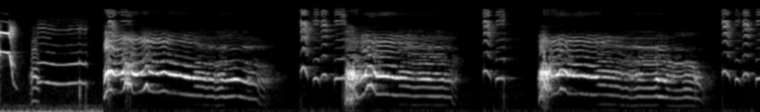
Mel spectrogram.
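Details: Indoor Chihuahua howling: a short yip followed by three sustained, shrill, wobbling howls about two seconds each, gradually falling in pitch, with short gaps between.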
